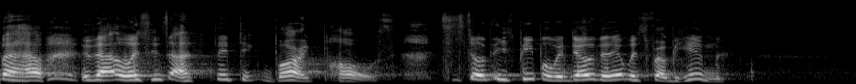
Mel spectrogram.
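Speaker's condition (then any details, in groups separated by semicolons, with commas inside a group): Cerebral palsy; 4 years wheelchair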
